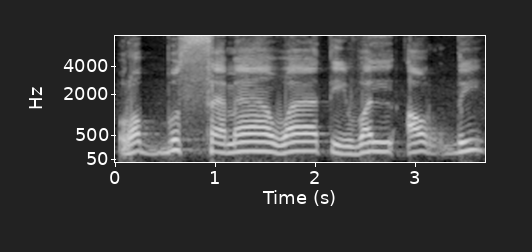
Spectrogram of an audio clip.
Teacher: رب السماوات والارض، میم کھڑا زبر ما، واو کھڑا زبر وا ہے، دونوں کو کھڑا زبر کے ساتھ بھی اور الف مدہ کے ساتھ بھی پڑھا جا سکتا ہے۔ الارض میں را ساکن ما قبل حمزہ پر زبر، را ساکن کو پر کر کے پڑھیں گے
